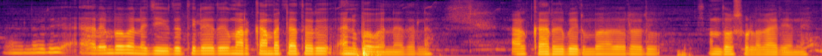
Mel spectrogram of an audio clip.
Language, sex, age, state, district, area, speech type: Malayalam, female, 45-60, Kerala, Kasaragod, rural, spontaneous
